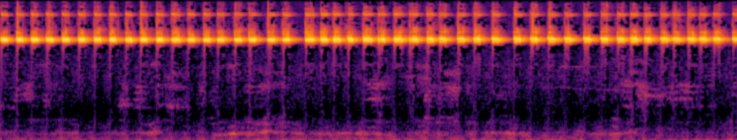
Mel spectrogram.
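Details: Loud, clear cricket song of shrill ringing chirps, about two per second in a steady run with a short break near the middle; a soft low murmur sits beneath.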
